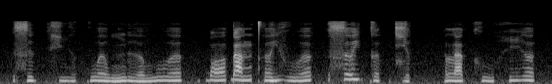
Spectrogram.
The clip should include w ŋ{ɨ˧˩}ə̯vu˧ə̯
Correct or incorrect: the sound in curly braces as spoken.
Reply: correct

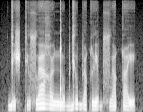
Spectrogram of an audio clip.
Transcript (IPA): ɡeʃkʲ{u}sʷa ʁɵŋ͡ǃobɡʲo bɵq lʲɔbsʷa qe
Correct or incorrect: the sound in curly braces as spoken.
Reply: incorrect: o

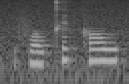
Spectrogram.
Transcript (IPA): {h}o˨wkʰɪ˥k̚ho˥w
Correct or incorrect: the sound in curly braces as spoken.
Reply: incorrect: f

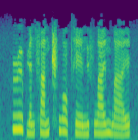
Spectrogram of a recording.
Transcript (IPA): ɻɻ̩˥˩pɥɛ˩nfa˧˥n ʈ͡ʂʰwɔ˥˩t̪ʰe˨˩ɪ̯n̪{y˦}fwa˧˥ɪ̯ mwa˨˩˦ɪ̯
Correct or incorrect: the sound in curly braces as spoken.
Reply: correct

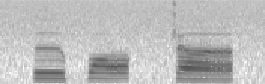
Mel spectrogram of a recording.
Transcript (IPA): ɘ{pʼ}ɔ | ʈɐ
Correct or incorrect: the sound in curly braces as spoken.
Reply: incorrect: p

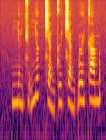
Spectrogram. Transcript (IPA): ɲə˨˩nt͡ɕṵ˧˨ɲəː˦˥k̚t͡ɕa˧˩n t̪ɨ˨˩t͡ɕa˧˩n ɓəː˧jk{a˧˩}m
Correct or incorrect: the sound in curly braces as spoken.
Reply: incorrect: a˧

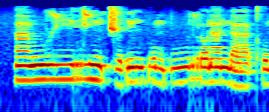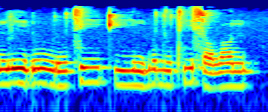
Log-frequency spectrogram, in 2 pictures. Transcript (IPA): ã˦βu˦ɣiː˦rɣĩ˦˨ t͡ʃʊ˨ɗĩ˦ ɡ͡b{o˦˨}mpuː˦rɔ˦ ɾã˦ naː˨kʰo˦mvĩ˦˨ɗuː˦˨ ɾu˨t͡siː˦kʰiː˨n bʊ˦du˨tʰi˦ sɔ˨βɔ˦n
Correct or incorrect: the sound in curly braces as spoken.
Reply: correct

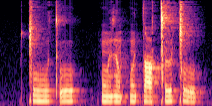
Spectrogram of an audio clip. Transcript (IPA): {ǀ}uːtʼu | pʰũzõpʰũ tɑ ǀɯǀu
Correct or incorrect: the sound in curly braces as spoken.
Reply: correct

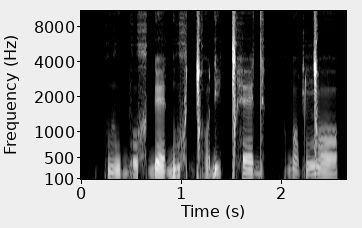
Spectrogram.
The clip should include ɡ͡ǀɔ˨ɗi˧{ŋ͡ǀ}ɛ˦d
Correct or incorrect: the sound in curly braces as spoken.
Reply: incorrect: ǀʰ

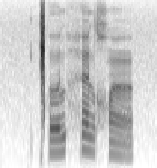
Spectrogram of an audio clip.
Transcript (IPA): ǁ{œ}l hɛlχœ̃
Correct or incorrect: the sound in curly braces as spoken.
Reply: incorrect: ə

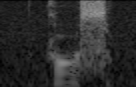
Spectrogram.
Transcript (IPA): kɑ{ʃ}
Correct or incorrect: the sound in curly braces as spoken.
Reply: incorrect: s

